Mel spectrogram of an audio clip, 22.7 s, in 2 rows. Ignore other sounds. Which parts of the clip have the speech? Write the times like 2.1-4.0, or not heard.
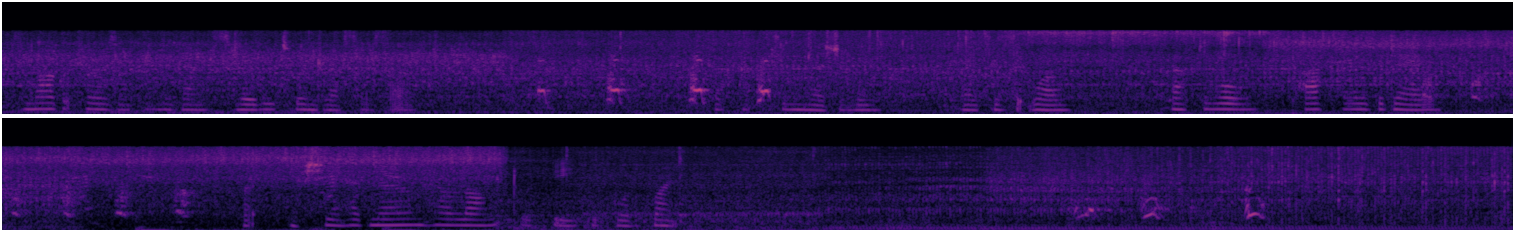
0.0-3.2, 5.3-10.9, 13.1-16.4.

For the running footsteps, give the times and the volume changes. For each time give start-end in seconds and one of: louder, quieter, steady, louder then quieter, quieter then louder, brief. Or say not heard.
not heard.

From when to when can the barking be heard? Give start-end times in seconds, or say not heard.
4.0-5.8, 10.7-12.8, 19.3-20.9.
